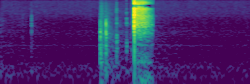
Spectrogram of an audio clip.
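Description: A game piece clicks as it is placed on the board.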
